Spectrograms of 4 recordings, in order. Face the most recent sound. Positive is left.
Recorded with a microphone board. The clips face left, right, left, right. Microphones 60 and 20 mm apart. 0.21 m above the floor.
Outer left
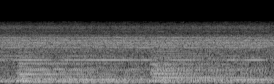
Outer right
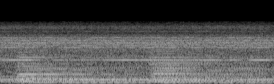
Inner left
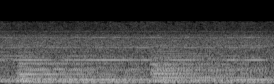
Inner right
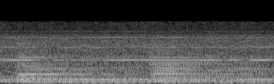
turn(degrees=-60)  # may be behind; listen again after turning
